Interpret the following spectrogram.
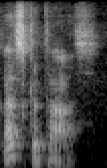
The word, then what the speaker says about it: Eschatos: narrator actually or the voiceover comes on says eschatos and you're like hey thanks i was like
